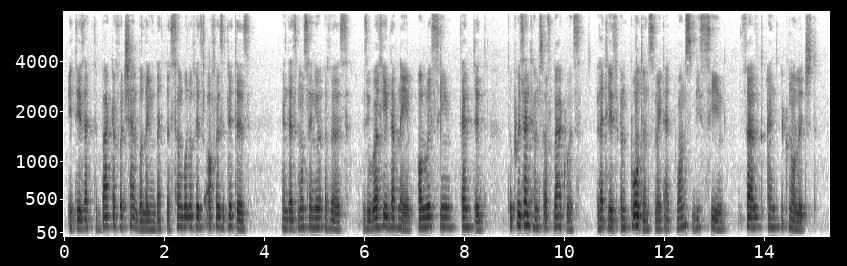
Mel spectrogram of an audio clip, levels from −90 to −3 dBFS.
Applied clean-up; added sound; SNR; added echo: none; none; none; none.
